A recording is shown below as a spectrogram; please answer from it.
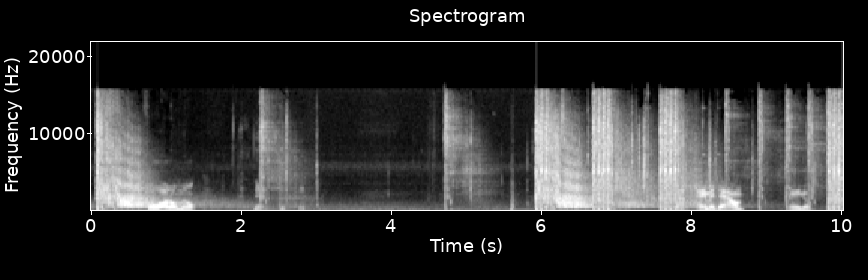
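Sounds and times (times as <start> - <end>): suppressed gunshot: 0.1 - 0.8, 5.9 - 9.1
suppressed automatic gunfire bursts: 5.9 - 10.0.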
